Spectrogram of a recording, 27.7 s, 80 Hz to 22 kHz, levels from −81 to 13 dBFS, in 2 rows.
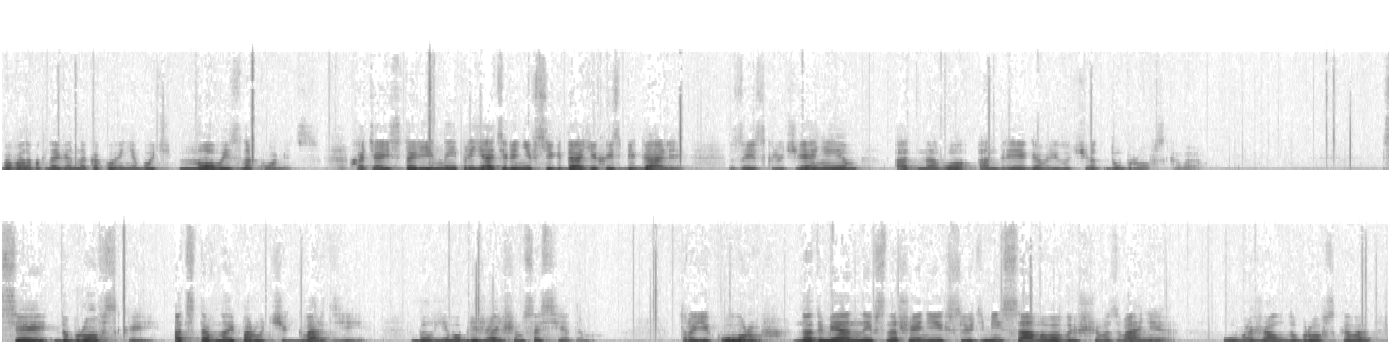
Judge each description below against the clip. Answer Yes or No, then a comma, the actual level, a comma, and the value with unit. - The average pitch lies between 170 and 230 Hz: No, low, 130 Hz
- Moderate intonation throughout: No, wide, 7.2 semitones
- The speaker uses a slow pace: Yes, slow, 85 wpm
